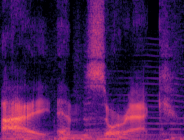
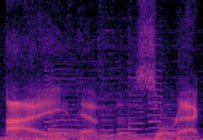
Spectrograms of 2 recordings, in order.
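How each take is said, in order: First: The voice is raspy and deliberately cracking. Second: The voice is smoother, with little rasp.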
